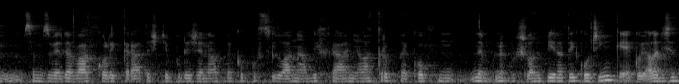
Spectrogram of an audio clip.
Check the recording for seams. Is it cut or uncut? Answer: uncut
